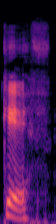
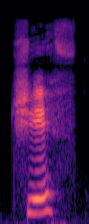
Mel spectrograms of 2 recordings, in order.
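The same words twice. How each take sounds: First: The word begins with a hard G sound. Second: The word begins with a soft J sound. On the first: "or a G" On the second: "with a J"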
